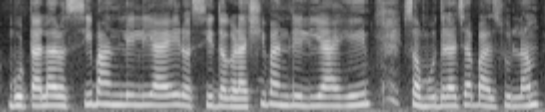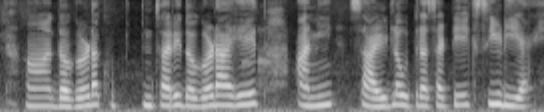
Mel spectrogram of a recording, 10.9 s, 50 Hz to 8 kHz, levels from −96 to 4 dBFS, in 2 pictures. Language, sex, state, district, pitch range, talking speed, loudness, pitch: Marathi, female, Maharashtra, Aurangabad, 235-260 Hz, 130 wpm, -16 LUFS, 245 Hz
